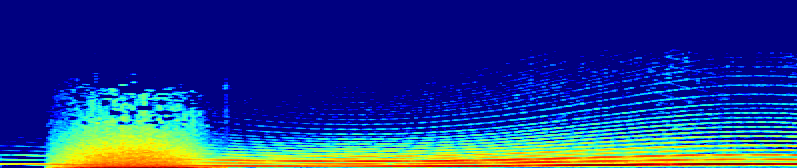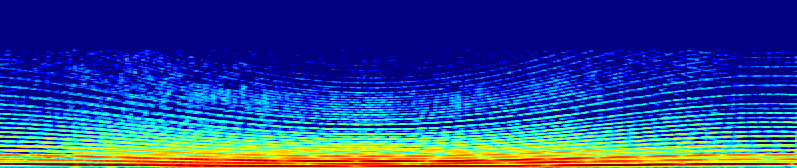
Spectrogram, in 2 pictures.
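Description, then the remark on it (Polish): At the start of a song, after a short burst of noise, a loud wailing siren rises and falls in slow, steady sweeps, sounding alone with no voices. “Taka piosenka, gdzie się właśnie zaczyna taką syreną, więc to może dla strażaków przy okazji ich dzisiejszego święta.”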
